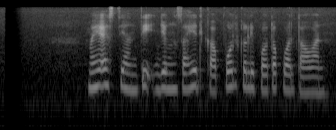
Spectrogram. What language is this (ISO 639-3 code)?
sun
